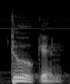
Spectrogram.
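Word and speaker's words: tuargain: And there was a word, T-U-A-R-G-A-I-N, pronounced duking.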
